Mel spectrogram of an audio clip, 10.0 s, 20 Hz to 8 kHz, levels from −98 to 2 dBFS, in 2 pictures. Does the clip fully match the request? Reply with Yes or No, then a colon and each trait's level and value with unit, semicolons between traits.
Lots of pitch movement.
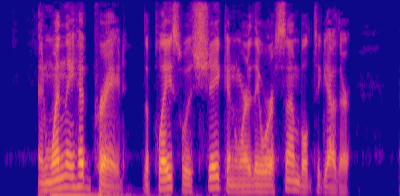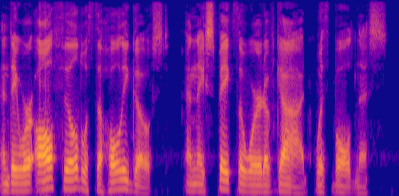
Yes: wide, 5.9 semitones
